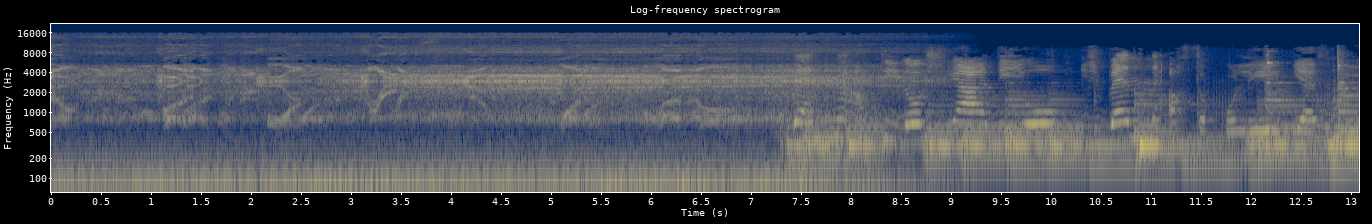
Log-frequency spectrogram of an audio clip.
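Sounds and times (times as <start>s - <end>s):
low hum: 0.0s - 9.1s
radio voice chatter: 0.0s - 9.2s.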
